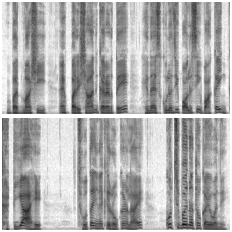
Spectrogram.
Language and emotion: Sindhi, disgusted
